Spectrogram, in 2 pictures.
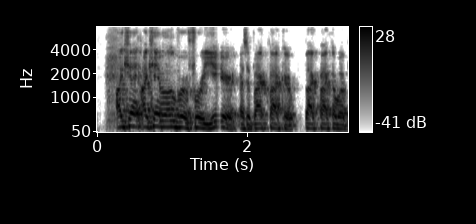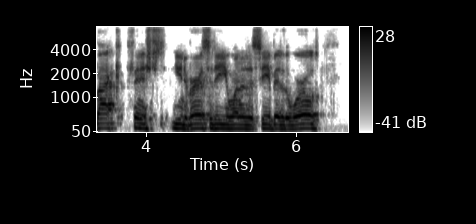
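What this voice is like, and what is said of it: Irish accent. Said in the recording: “You could probably hear from my accent ... I'm not originally from Australia. I'm originally from Ireland.”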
